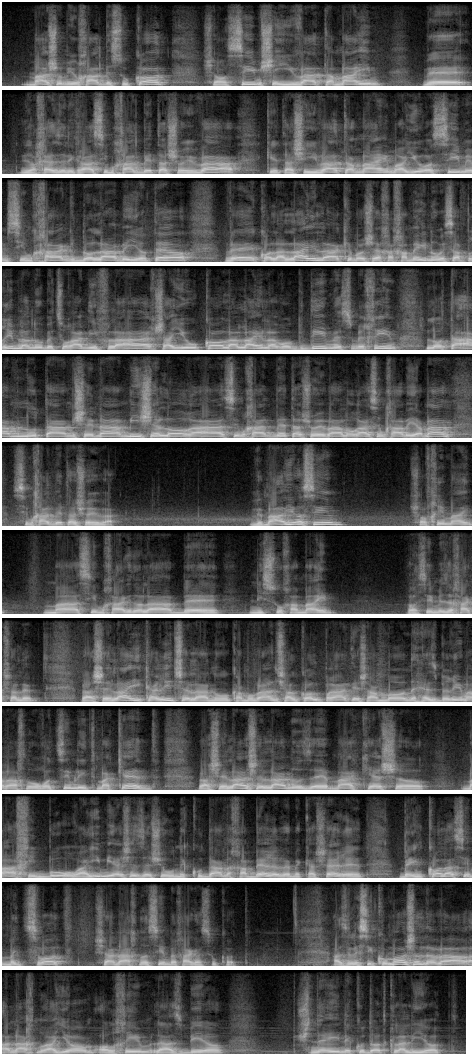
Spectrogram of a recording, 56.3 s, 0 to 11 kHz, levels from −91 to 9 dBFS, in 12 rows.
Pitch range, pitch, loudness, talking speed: 135-180 Hz, 155 Hz, -13 LUFS, 120 wpm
